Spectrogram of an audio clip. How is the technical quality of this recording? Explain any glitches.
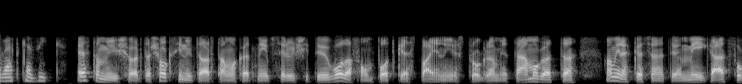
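Nothing stood out on listening; the speech sounds like an ordinary telephone-line recording, with no glitches to explain.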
